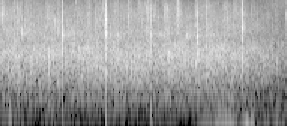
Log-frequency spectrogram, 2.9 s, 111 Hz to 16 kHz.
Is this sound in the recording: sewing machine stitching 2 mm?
no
